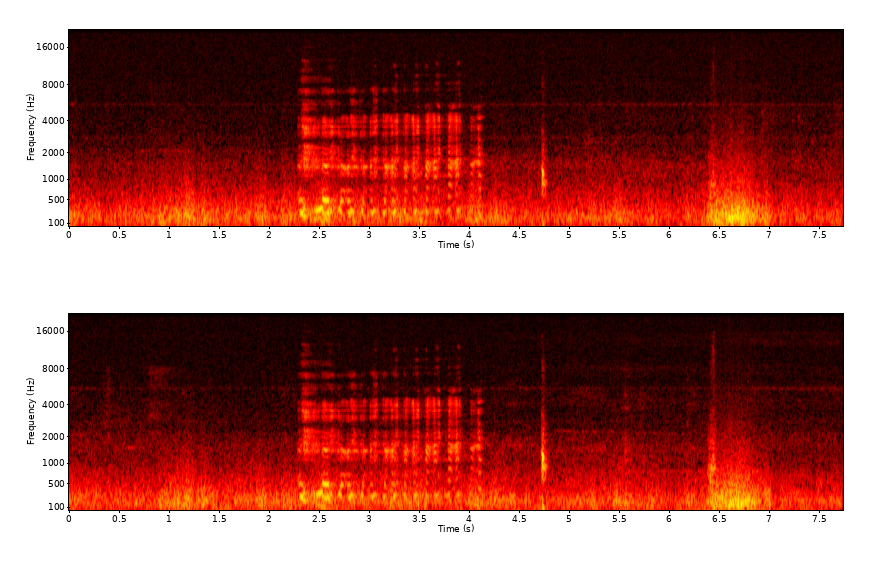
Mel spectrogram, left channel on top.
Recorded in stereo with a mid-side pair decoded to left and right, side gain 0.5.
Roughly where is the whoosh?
Ahead right.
